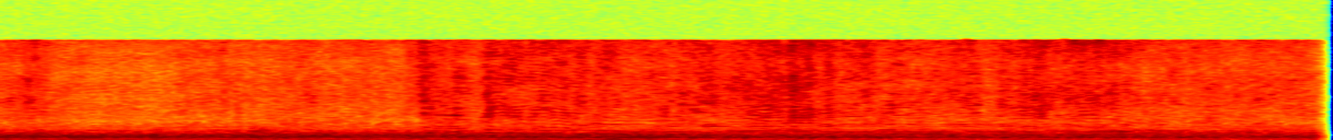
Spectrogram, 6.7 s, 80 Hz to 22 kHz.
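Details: Spring honey bees taking water from a bucket lid in late March 2021 produce a dense, even, low-pitched buzzing that carries unbroken for several seconds before cutting off abruptly.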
